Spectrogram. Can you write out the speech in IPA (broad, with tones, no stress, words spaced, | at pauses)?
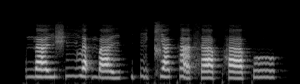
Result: na˨ɪ̯ ʃĩ˦lä˦ʔma˨ɪ̯ | ʔĩ˦˨t͡ɕä˦kã˦˨ sʰä˨pʰä˨ po˦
